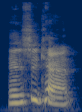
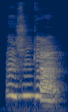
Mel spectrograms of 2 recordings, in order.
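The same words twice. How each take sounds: First: Said in the usual way. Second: Much higher, punched repeat; squeaky emphatic echo. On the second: Real, not acted. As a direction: shoot way up to hammer it home.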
